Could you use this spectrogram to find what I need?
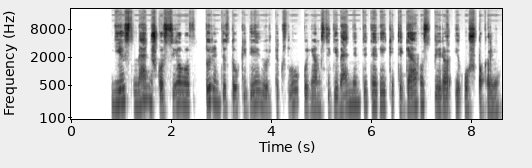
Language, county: Lithuanian, Alytus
